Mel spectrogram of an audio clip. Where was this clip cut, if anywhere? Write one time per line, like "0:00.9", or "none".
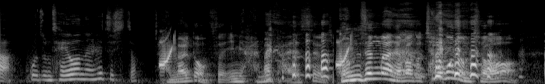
0:03.3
